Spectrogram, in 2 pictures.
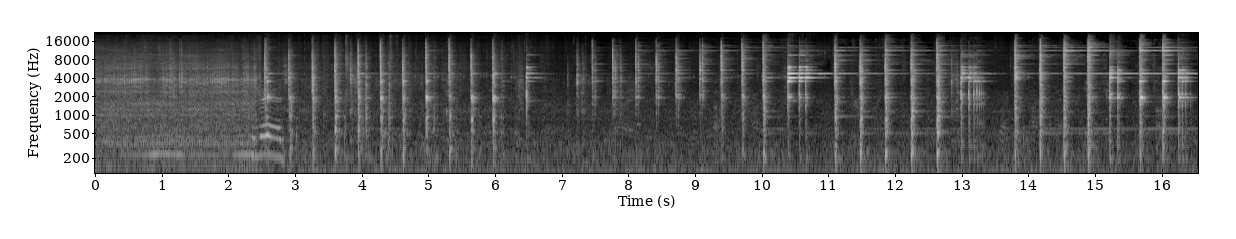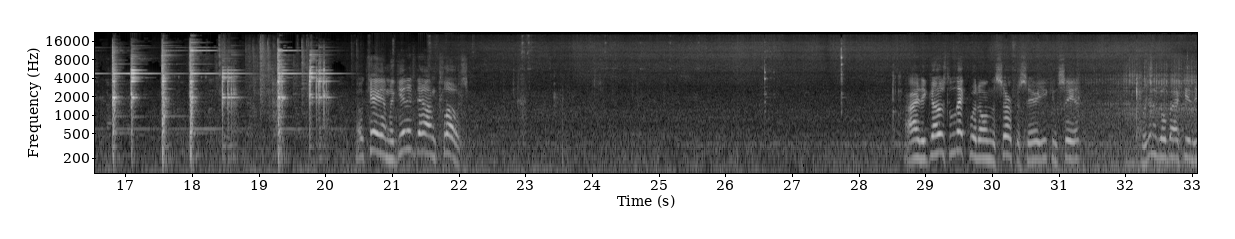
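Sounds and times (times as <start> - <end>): hammer striking metal on anvil: 2.5 - 6.8, 7.4 - 20.3.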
